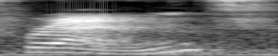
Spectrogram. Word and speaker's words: friends: I-E is a vowel team here, and it says eh, a short E sound, friends, and that is a vowel team syllable pattern.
